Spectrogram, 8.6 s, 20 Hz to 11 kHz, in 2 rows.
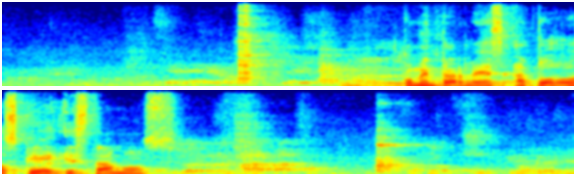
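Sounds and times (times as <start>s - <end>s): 
low murmur of chatter in a brewery bar: 0.0s - 8.5s
speech: 2.6s - 5.8s
glasses clinking together in a toast in a brewery bar: 7.1s - 7.5s.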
